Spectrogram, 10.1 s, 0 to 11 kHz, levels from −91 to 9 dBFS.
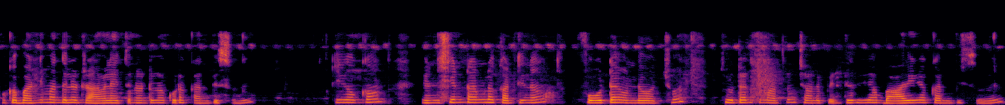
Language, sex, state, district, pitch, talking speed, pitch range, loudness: Telugu, female, Telangana, Karimnagar, 265 Hz, 125 wpm, 250-290 Hz, -23 LUFS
